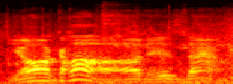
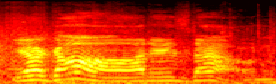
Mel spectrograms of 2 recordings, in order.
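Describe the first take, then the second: First: Slow, grand and self-important; pompous voice. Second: Louder, slow, grandiose proclamation; booming pompous voice. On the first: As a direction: announce it like a smug conqueror. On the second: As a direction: boom it out like a gloating emperor. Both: Acted. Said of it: "pompous ass voice to a bunch of spiders".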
